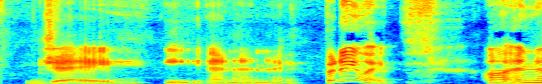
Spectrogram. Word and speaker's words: Jenna: older sister genevieve or jenna for short that's g e n n a not j e n n a but anyway uh and it's not genna it's jenna like genevieve for our cousin jason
